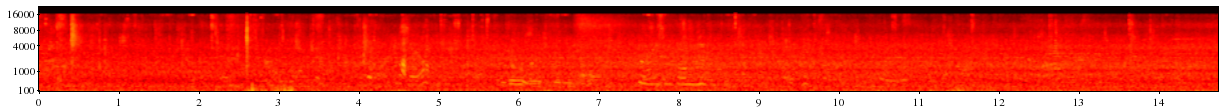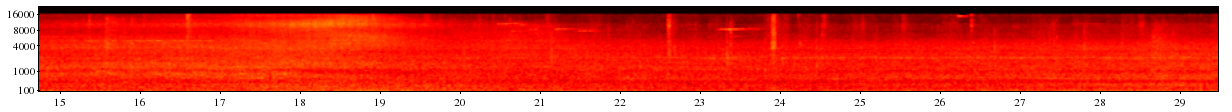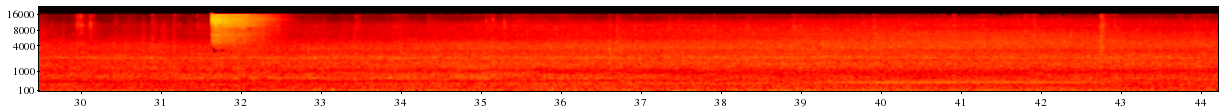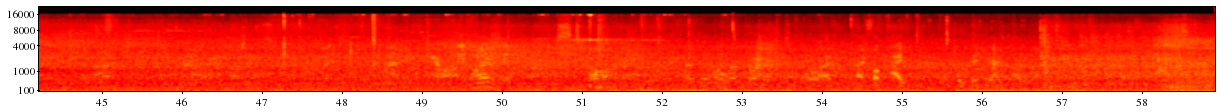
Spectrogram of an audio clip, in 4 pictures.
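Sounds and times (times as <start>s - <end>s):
bus engine rumble: 0.0s - 58.9s
air brakes hissing: 31.6s - 32.7s.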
